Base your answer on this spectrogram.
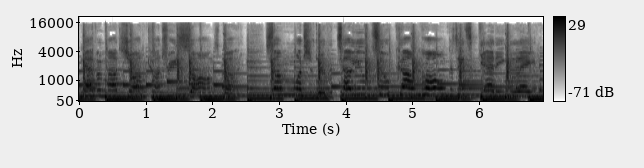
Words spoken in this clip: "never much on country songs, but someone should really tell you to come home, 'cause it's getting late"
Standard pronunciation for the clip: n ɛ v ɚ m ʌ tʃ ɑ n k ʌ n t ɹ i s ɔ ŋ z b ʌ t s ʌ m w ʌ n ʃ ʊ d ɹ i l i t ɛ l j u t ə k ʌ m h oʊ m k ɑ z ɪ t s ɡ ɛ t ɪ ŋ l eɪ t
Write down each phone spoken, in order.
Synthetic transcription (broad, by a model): n ɛ v ɚ m ʌ tʃ n k ʌ n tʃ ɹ i s ɔ ŋ z b ʌ t s ʌ m w ʌ n ʃ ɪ d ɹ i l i t ɛ l j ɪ t ə k ʌ m h oʊ m k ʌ z ɪ t s ɡ ɛ t ɪ ŋ l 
